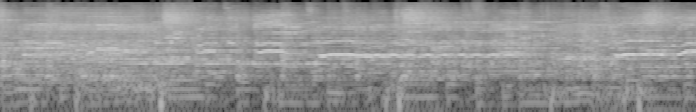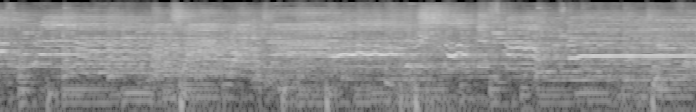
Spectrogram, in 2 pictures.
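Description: Gospel worship music: a choir and worship singers with band accompaniment, a lead voice holding long notes with vibrato over the choir.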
